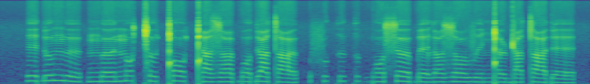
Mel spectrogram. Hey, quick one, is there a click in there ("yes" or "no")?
yes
